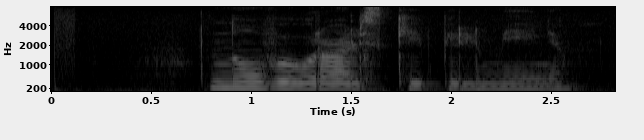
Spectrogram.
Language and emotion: Russian, neutral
